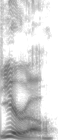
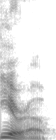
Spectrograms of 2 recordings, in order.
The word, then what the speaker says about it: gyro: or G so the the food that you're referencing is Euro because it's it's Greek it's Euro the pitch in baseball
